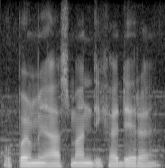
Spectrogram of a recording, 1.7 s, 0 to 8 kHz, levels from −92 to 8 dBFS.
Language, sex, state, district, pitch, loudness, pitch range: Hindi, male, Arunachal Pradesh, Longding, 130 Hz, -15 LUFS, 125-130 Hz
